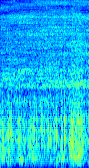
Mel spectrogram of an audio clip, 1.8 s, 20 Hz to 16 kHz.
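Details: 2008 Chevrolet Colorado 3.7 with code P0442, EVAP system pressurized by a smoke machine, heard from under the raised truck: steady airy hiss. Small EVAP leak found on top of the gas tank, where a part is rotted out.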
